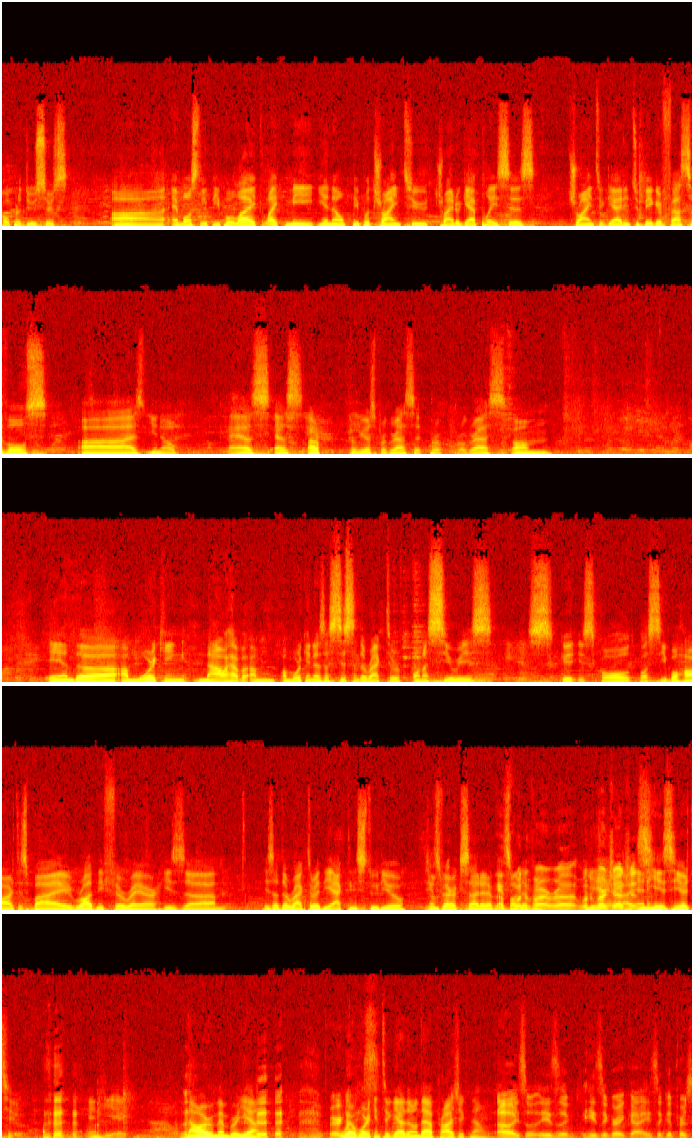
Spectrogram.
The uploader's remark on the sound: At the KGFC Filmmakers Lounge hosted by Ateaz Organic Coffee & Tea. The Kew Gardens Festival of Cinema.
